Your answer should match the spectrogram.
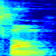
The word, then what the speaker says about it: Thom: People call him Tom, and in situations where I would expect him to say, hey, No. my name is Thom. So it is, Well, Tom. But yeah, Tom, forgive me. spelled with the H.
